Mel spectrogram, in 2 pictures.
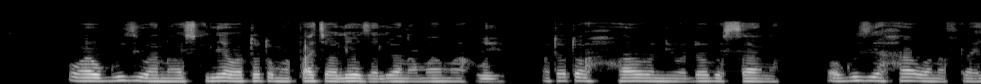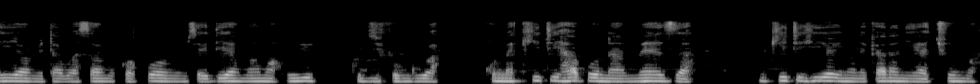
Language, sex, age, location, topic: Swahili, male, 36-49, Wajir, health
